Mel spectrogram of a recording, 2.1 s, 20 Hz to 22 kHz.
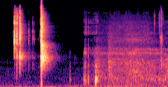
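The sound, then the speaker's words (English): A can of 8% craft beer cracking open: two sharp, bright snaps in quick succession, then a soft hiss of fizz trailing off. No one speaks. “Oh, yours is a way more solid crack than mine was over here.”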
